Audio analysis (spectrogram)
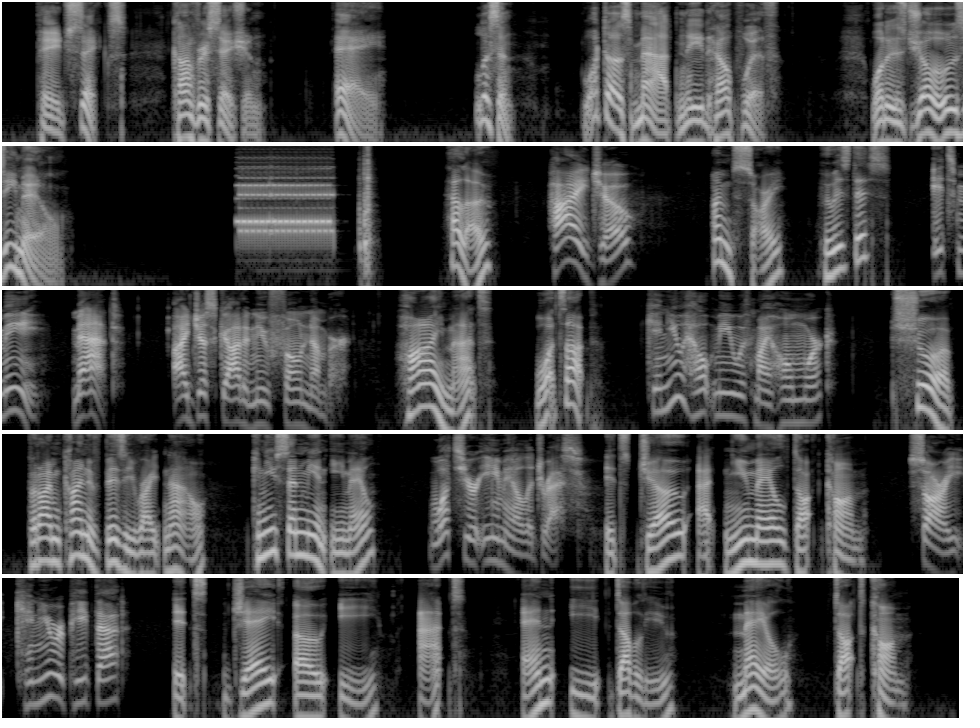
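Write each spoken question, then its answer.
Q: What does Matt need help with?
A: His homework

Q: What is Joe's email?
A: joe@newmail.com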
